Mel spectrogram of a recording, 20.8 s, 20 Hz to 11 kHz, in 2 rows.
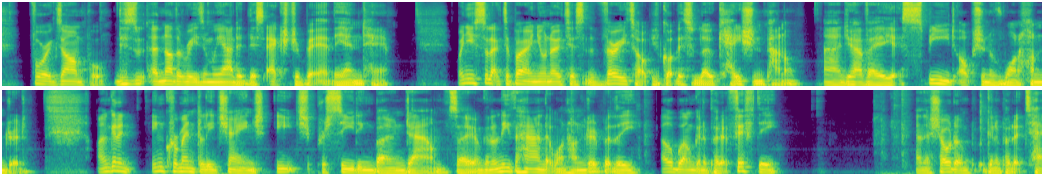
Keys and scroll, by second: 0.0 space, 15.8-16.6 typing, 16.9 Return, 18.9-19.8 typing.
